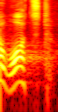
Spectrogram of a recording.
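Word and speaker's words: watched: क्योंकि इसका लास्ट अक्षर बोलने पर च आया, ये वाला च, और इसमें हम यदि ईडी ऐड कर रहे हैं तो इसका प्रोनाउंसिएशन क्या हो जाएगा? ट। और ये जो च है वो कैसा हो जाएगा? आधा हो जाएगा। अब ये प्रोनाउंसिएशन बन गया वॉच्ड।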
